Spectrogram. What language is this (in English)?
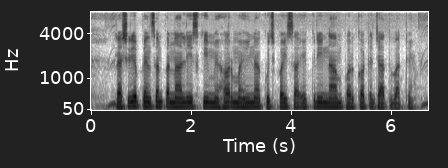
Bhojpuri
